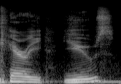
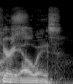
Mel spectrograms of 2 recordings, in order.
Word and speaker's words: Cary Elwes: And some behind the scenes drama with Cary Hughes. Is that how you say his name? Made the franchise worse. Cary Elwes.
